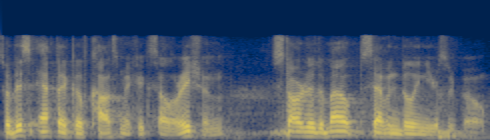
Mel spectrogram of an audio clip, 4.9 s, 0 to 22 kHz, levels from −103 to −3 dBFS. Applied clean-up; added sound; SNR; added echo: none; none; none; none.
